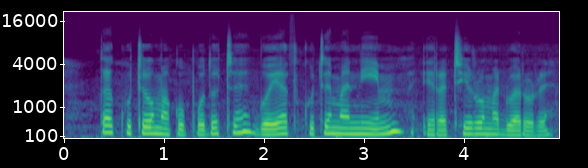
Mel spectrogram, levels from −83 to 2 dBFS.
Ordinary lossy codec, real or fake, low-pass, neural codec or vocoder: none; fake; 19.8 kHz; autoencoder, 48 kHz, 128 numbers a frame, DAC-VAE, trained on Japanese speech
